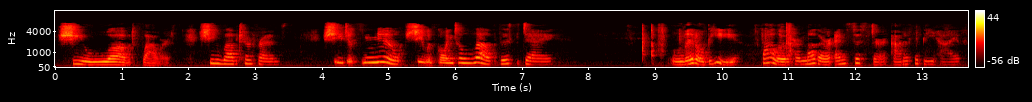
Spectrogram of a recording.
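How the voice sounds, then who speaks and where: A woman teacher reading a children's picture book aloud in a slow, gentle storytelling manner. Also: mid-range voice, lively intonation, creaky. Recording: dull lo-fi recording.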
